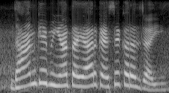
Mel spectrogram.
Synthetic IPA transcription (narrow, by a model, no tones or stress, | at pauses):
d̪ʱaːnkebʱijãt̪ɐjːaːɾkɛːsekɐɾəld͡ʒaːiː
